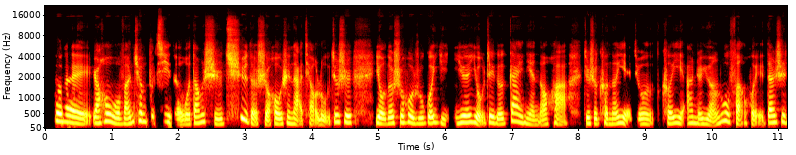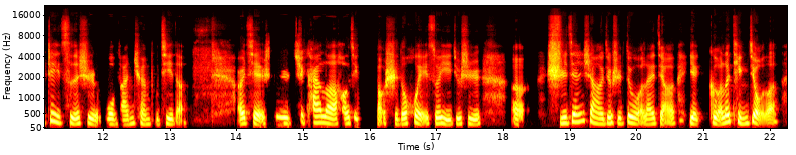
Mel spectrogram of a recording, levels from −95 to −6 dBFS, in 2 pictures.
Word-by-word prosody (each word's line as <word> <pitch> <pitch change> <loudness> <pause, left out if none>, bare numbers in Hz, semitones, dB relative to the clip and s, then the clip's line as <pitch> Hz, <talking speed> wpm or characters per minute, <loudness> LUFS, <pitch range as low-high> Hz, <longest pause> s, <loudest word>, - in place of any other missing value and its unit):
对， 220 -9 +5
然 195 -1 +2
后 250 +3 +3
我 185 -6 +3
完 175 +3 -1
全 260 +1 +1
不 415 - -7
记 235 - -4
得 - - -3
我 160 +1 0
当 200 +5 -1
时 165 -8 -1
去 340 - +2
的 265 - 0
时 - - -1
候 170 -2 +2
是 190 +2 -1
哪 170 -3 -2
条 - - -6
路， - - -3
就 230 0 0
是 215 -1 +3 0.3
有 190 -4 +5
的 185 +3 +1
时 215 - 0
候 210 -3 +2
如 180 0 -3
果 195 0 +3
隐 195 -6 -6
约 215 +3 +2
有 225 - +2
这 210 -2 +2
个 165 -1 0
概 235 +5 0
念 160 -7 -5
的 155 +2 -3
话， - - -4 0.2
就 185 - +1
是 170 - -1
可 170 - -3
能 170 +2 -3
也 200 - 0
就 165 -1 -3
可 180 - -1
以 190 0 0
按 195 +1 -5
着 165 - -2
原 160 -4 -2
路 250 +7 -1
返 245 - -1
回， 450 -5 -5
但 210 +1 +3
是 225 -2 -2
这 245 +1 +1
次 185 -3 0
是 180 -4 -1
我 165 -1 +1
完 150 +5 -4
全 165 -5 -4
不 165 - -12
记 165 -3 0
得， 210 - -6 0.8
而 - - +5
且 - - +2
是 - - -8 0.3
去 - - -4
开 205 -1 +1
了 185 -5 +4
好 175 +1 -1
几 345 - -4
个 330 - -19 0.2
小 - - -2
时 165 - 0
的 170 +3 +3
会， - - +2
所 185 - +2
以 155 -5 +3
就 170 - 0
是 165 -2 -1 0.4
呃， - - -2 0.4
时 190 +1 +2
间 240 +4 +3
上 210 -11 0
就 185 +3 +2
是 180 -4 -2
对 200 +4 +4
我 180 - +1
来 165 +2 0
讲 180 - -1 0.2
也 185 -4 +4
隔 185 -2 +3
了 225 - +6
挺 190 -5 -2
久 - - +7
了。 - - -3
190 Hz, 255 characters per minute, -20 LUFS, 170-215 Hz, 0.8 s, 久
